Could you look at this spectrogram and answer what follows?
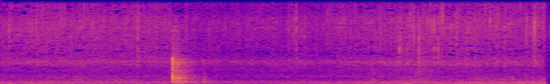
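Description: Oil sizzling under a ragi roti cooking on a hot tava, a steady hiss, with one sharp tap about one and a half seconds in.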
